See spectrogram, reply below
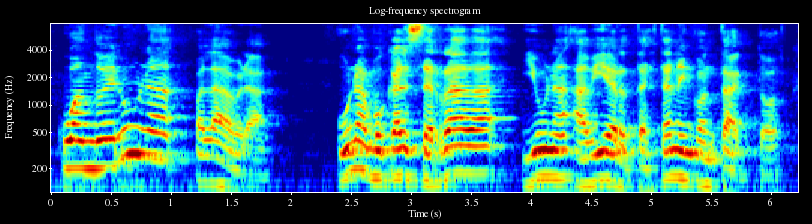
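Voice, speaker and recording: A man's voice: fairly high pitch, big pitch swings, a little slow, mellow, lo-fi sound. A male teacher explaining a grammar lesson at a whiteboard step by step, often checking in with the class.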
